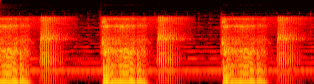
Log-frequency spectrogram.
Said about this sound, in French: Quel ronflement ! La vieille dame est peut-être souffrante.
